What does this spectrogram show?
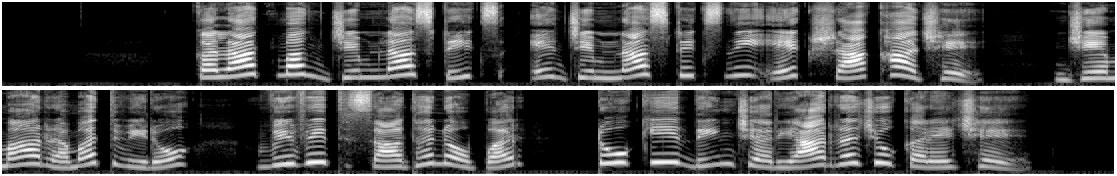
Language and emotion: Gujarati, neutral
